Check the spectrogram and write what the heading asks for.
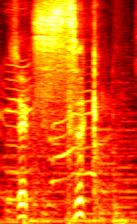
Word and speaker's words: Zetkin: Zetkin? Zetkin? – Zetkin.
